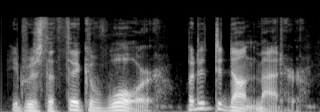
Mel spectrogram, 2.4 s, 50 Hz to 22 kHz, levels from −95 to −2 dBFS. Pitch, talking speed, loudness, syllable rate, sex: 110 Hz, 275 wpm, -18 LUFS, 5.9 syllables/s, male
